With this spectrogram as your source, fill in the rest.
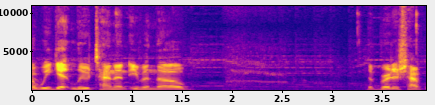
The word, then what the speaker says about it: lieutenant: Like we say lieutenant, but that's actually it's but the British say left tenant because they learned it from the French and wrote it down,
